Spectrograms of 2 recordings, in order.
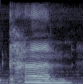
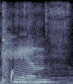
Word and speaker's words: Cannes: girl gets to go to come France show it on a map it's not pronounced pants my dad checked me this morning it was like you're going to come okay it's a classic and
